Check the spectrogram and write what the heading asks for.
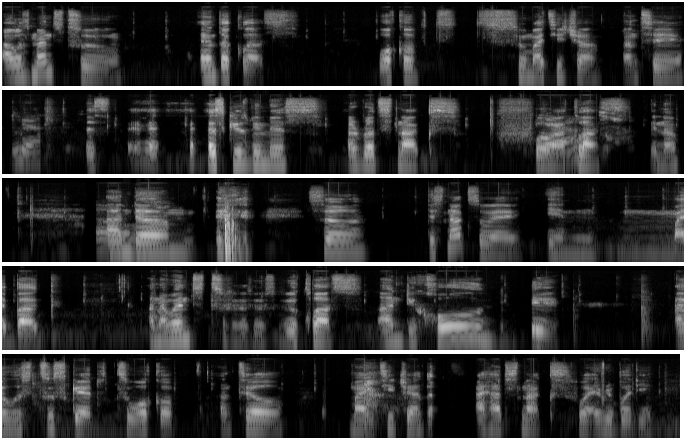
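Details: Stuttering in a speaker who accepts and lives with the stammer rather than using avoidance strategies.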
